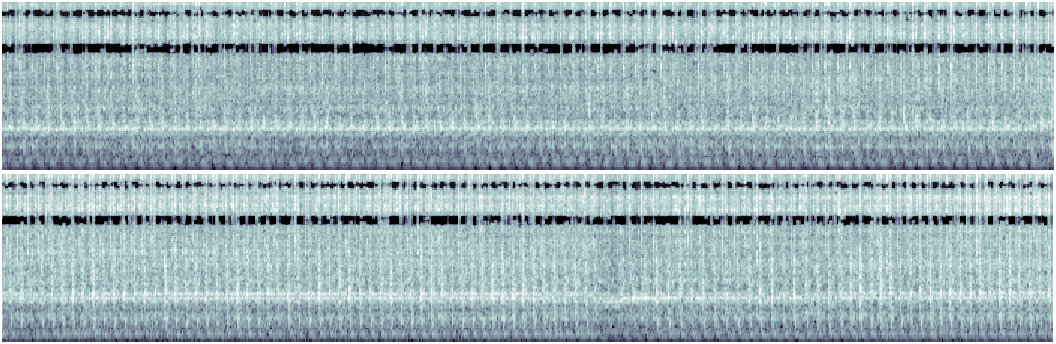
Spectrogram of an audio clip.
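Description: Pfaff sewing machine running continuously as it topstitches a long seam, a fast, even stitching rhythm over a steady motor hum. The hum rises slightly in pitch as the machine speeds up about halfway through, dips briefly about three quarters of the way in, then picks up again.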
